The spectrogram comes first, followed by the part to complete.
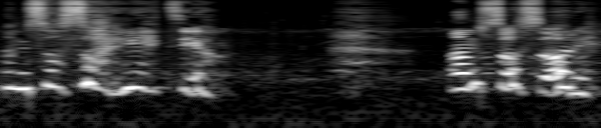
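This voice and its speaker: A woman's voice: high-pitched, normal speed, far from the mic, slight background noise, close to an everyday voice. A woman playing a brash, foul-mouthed Italian noblewoman and ruler in a game cutscene, with an Italian accent and speech peppered with Italian. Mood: remorseful. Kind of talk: video game cutscene acting.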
